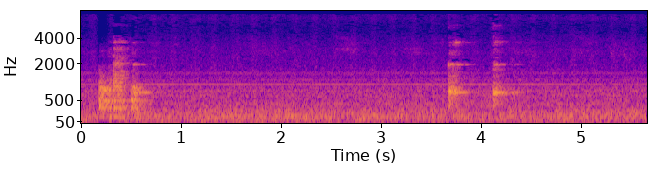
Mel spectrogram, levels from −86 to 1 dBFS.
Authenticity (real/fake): real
